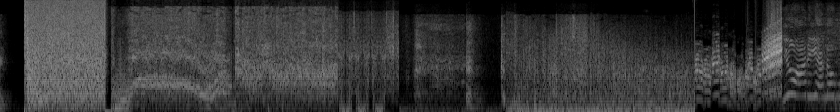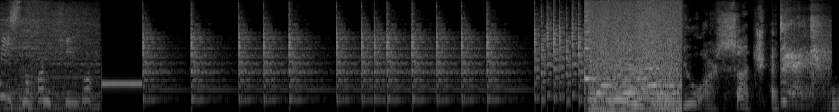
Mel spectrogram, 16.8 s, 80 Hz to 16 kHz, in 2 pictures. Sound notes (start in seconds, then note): 0.2 loud distorted clap; 1.0 distorted male voice; 2.4 distorted stuttering clapping; 5.0 explosion; 6.8 "aah" stuttering; 7.7 high-pitched voice speaking in Spanish; 9.8 cowbells stuttering; 13.7 cowbells vary wildly in pitch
